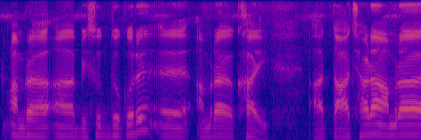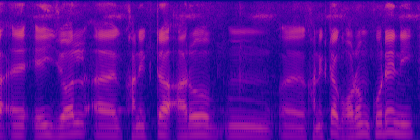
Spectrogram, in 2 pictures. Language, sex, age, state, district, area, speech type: Bengali, male, 30-45, West Bengal, Paschim Medinipur, rural, spontaneous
